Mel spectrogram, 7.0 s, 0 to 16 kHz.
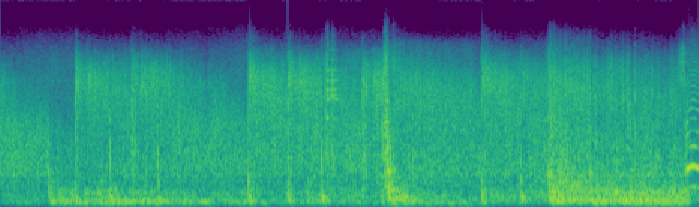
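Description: Mortar and gun fire in a 1951 war film battle scene, a dense series of sharp blasts and booms with rumbling, some distant and some nearer, with no talk.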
